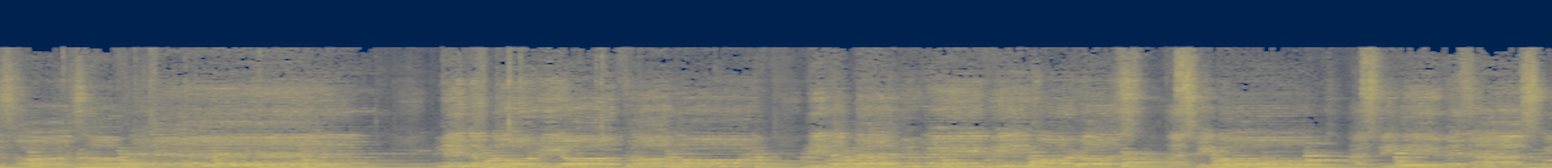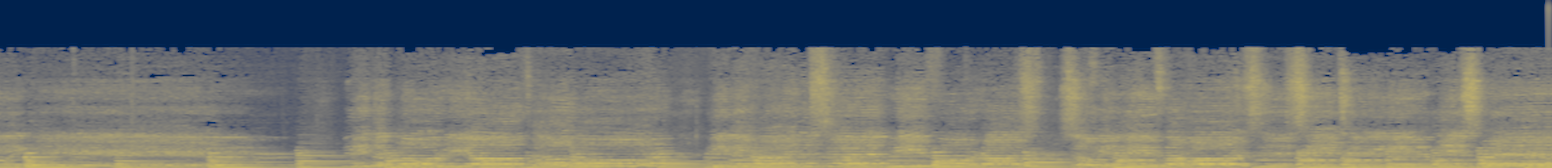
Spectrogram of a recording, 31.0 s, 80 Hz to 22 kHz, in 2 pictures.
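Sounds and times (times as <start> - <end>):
choir singing a hymn: 0.0 - 31.0
recorded accompaniment: 0.0 - 31.0.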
